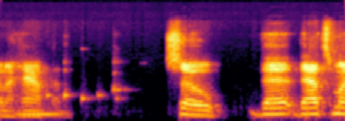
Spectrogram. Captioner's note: soft ringing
